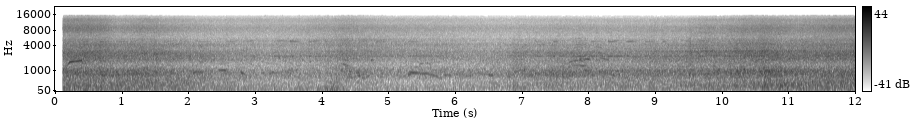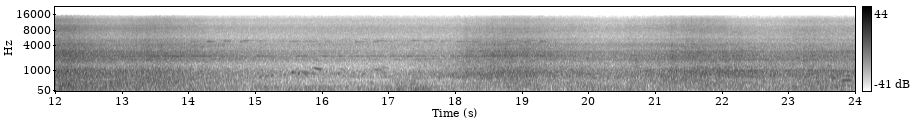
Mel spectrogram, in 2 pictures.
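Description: Ocean surf breaking and washing up a sand beach, swelling louder about halfway through, with a crowd's scattered voices and calls over it.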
